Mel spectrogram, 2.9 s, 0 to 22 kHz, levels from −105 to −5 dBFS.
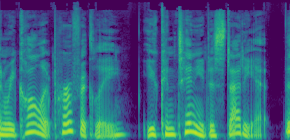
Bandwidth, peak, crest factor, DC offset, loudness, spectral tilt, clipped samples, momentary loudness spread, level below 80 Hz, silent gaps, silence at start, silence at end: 18 kHz; -6 dBFS; 14 dB; under 0.1%; -22 LUFS; -5.5 dB/octave; under 0.1%; 8 LU; -56 dBFS; none; 0 s; 0 s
